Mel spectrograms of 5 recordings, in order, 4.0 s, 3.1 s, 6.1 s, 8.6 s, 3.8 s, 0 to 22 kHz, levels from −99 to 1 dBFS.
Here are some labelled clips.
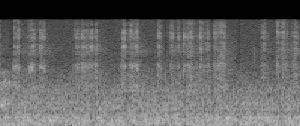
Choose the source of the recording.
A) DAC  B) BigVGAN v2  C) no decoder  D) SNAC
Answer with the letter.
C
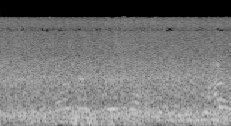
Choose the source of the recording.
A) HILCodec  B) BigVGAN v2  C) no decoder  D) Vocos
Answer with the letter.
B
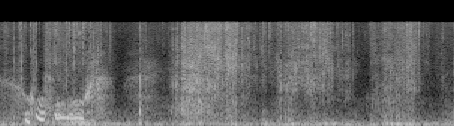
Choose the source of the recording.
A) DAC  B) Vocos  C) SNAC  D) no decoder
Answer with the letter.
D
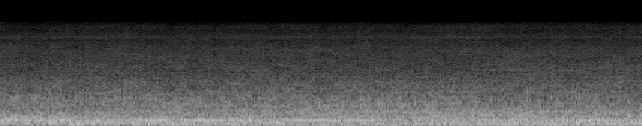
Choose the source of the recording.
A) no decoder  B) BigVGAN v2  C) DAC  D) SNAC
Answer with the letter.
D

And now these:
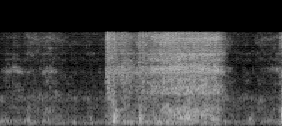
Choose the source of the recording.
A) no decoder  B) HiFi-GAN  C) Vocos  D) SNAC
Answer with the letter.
B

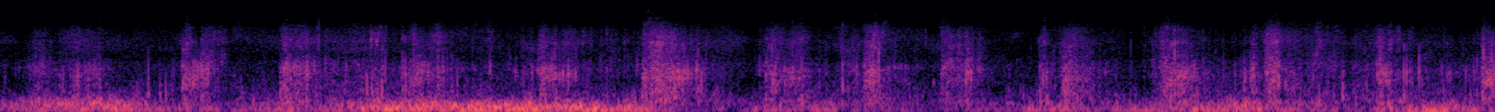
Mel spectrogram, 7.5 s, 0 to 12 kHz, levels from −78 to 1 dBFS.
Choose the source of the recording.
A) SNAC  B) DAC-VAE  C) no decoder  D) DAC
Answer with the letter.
C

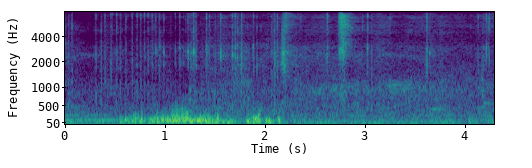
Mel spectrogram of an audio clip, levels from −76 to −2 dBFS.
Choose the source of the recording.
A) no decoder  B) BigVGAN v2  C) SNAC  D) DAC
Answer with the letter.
D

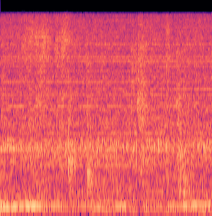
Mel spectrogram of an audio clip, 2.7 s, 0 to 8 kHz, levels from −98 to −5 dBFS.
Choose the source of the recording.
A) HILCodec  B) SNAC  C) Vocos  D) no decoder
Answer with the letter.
D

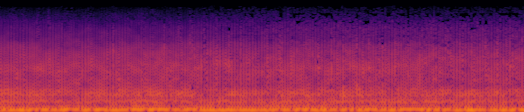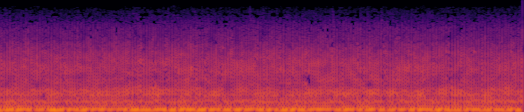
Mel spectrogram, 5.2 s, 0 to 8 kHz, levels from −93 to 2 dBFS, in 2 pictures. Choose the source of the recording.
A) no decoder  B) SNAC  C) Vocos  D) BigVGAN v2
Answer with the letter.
C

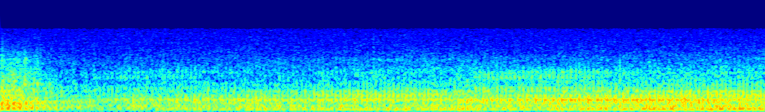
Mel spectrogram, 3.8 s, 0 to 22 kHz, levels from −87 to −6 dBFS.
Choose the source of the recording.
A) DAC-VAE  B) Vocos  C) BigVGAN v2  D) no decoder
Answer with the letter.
D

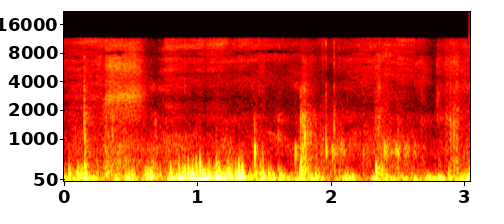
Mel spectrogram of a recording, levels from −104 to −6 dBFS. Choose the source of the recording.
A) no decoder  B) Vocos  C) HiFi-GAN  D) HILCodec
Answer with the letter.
A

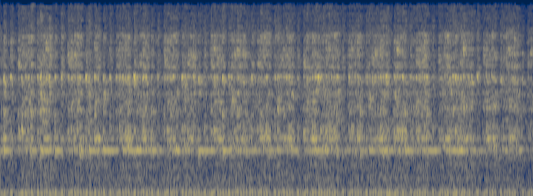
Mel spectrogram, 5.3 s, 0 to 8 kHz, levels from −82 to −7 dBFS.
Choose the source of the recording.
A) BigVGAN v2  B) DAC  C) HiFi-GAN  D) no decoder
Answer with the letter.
D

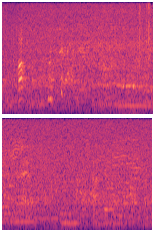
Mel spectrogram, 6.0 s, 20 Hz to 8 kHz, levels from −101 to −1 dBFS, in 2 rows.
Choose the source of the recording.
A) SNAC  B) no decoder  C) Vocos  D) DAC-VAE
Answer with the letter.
B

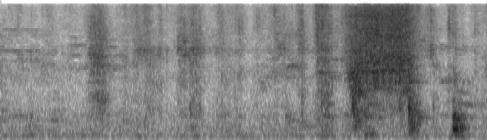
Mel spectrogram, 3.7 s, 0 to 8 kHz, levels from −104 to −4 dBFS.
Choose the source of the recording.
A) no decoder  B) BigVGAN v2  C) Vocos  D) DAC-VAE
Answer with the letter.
A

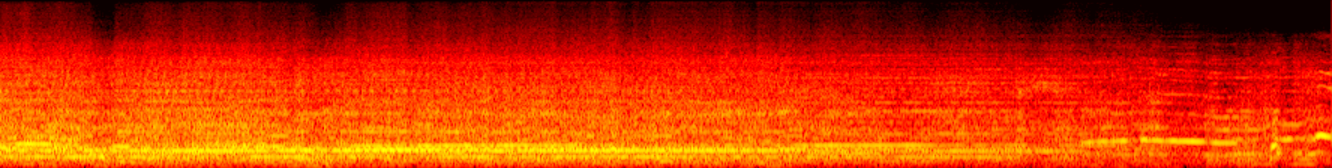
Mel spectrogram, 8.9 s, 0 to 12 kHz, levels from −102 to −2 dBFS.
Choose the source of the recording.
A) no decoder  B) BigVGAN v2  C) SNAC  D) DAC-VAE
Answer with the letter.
D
